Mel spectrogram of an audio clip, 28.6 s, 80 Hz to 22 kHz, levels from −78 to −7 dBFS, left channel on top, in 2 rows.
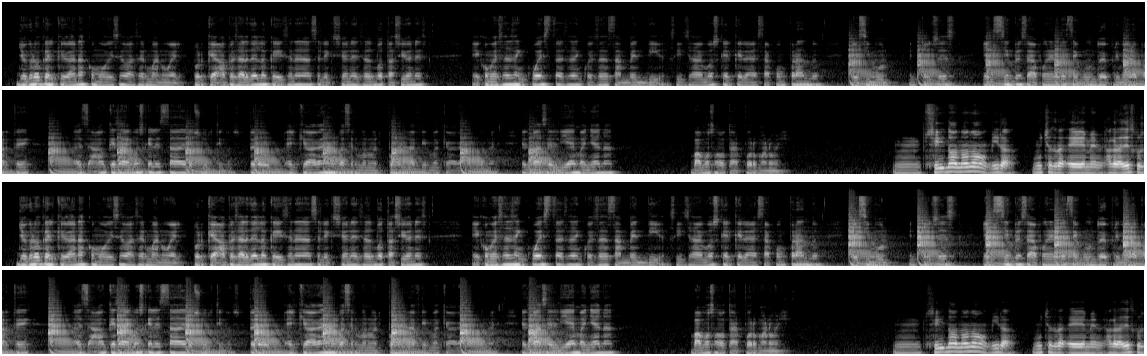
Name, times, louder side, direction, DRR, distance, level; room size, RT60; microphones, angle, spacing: voice 1, 0.2-5.4 5.9-10.3 10.6-12.0 12.3-14.7 15.2-20.5 20.8-22.0 22.9-24.2, right 1 dB, 25° right, 5.5 m, -31 dB
sound 1, 9.9-21.7, right 3 dB, 60° right, 2.8 m, -30 dB
voice 2, 25.4-28.5, left 2 dB, 85° left, 4.9 m, -24 dB
head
